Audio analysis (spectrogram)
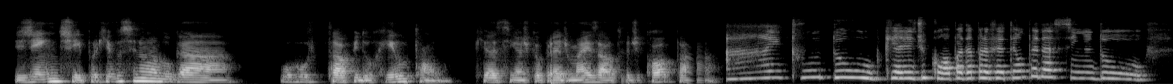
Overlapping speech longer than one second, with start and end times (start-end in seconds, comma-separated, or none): none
